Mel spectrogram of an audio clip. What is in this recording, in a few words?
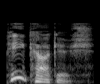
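"peacockish", British English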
